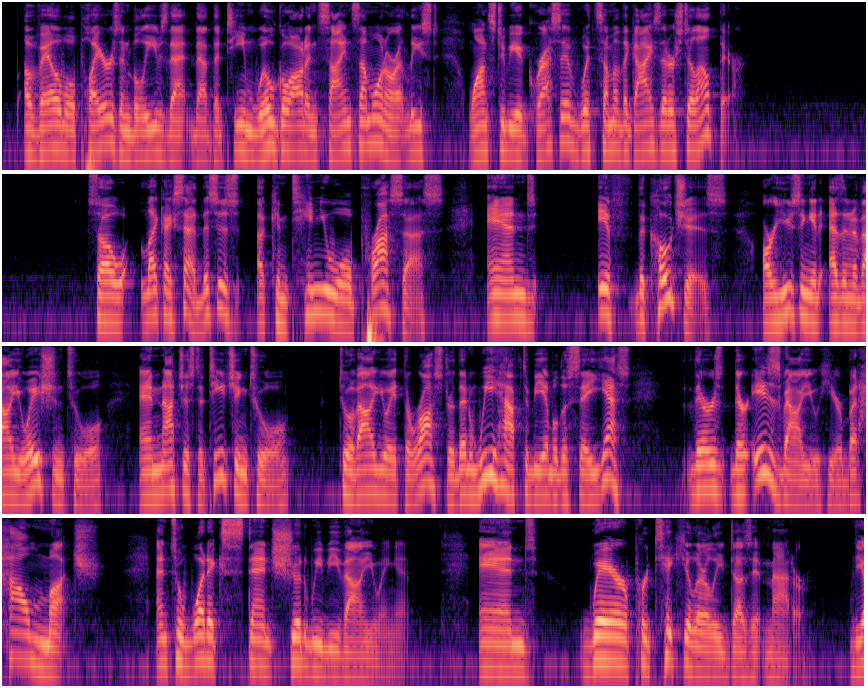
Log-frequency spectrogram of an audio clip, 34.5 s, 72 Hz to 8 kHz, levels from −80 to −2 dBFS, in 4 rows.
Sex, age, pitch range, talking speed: male, 30-49, 115-145 Hz, 165 wpm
